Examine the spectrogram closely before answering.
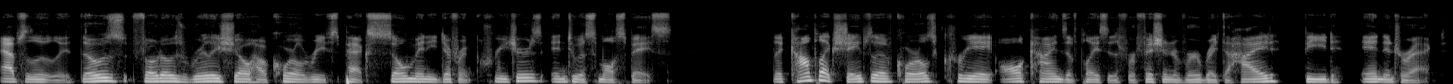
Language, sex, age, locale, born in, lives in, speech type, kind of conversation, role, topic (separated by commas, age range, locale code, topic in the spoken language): English, male, 30-34, en-US, United States, United States, read, expert-assistant, expert, How do coral reefs support so many different kinds of sea life?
